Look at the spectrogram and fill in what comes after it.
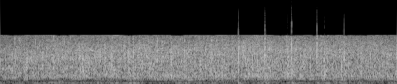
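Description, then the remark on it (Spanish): Loud, sustained applause from an audience of young people at a preaching event, a dense, steady crackle of many hands clapping at once, holding at a constant level for the whole stretch with no voices on top. “A ver, un aplauso así, pero de a deber.”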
